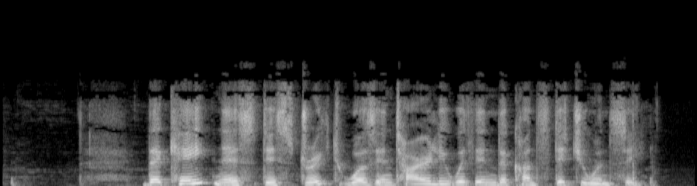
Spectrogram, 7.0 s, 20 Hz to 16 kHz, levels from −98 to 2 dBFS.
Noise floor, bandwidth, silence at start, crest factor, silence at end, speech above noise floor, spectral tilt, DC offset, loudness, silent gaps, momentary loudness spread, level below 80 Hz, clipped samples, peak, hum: -65 dBFS; 9.4 kHz; 0.1 s; 16 dB; 0.45 s; 48 dB; -4.5 dB/octave; under 0.1%; -17 LUFS; none; 7 LU; -60 dBFS; under 0.1%; -2 dBFS; none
